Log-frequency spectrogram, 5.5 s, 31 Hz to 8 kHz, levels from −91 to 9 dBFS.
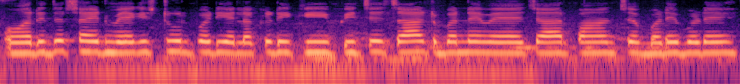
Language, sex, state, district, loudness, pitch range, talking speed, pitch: Hindi, female, Rajasthan, Barmer, -12 LUFS, 245-255 Hz, 195 wpm, 250 Hz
